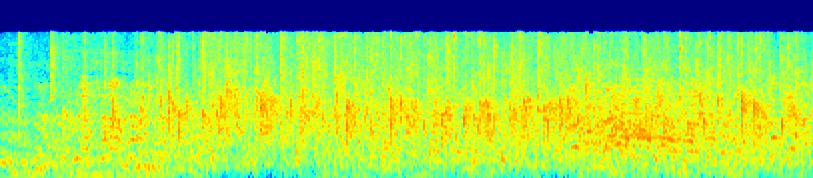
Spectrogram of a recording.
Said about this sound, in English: He applauded himself.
